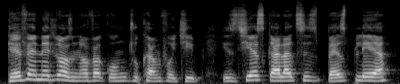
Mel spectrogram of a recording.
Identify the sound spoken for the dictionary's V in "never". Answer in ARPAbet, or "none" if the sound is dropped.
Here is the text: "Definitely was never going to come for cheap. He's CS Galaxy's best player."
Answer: F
